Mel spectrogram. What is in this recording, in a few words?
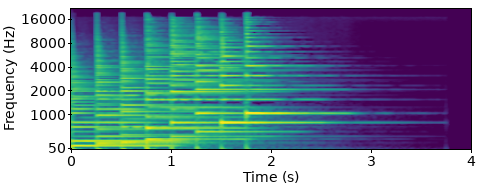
C Minor 6th C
